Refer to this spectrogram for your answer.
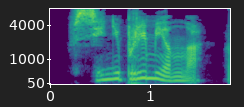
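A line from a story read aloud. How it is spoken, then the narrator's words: Furious growl. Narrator (Russian): рыкнул Алистар, яростно сверкая глазами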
